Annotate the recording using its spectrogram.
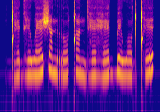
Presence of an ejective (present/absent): absent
